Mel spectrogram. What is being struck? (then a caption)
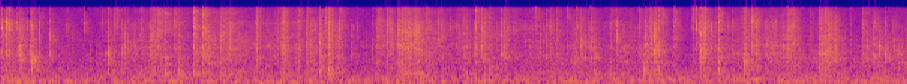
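Thin tissue paper. Folded thin white tissue paper is held close and crinkled and rubbed with the fingertips. The result is a dense, continuous crackling rustle, bright and papery with little low end, rising and falling in soft bursts.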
